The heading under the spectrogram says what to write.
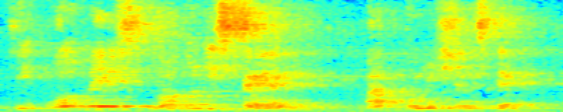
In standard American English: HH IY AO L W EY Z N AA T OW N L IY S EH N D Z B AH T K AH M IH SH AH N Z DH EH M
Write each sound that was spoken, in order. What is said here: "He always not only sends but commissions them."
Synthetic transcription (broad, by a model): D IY AO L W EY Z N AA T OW L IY S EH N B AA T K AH M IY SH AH N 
